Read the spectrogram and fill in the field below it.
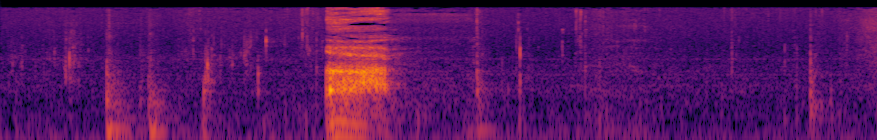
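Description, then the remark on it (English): Someone sips and swallows water: a few soft mouth clicks, then one loud, short gulping slurp, followed by faint smacking sounds fading out. No talking. “I'm going to get a sip of water here.”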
